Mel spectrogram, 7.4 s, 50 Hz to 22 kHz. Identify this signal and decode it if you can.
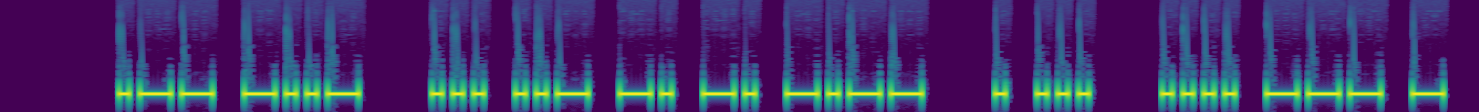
Morse code, heard as a keyed tone, about 24 wpm, 700 Hz. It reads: WX SUNNY ES HOT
